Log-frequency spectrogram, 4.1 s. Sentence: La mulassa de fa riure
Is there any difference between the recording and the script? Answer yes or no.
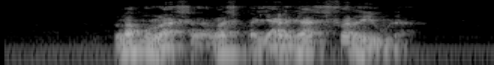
yes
